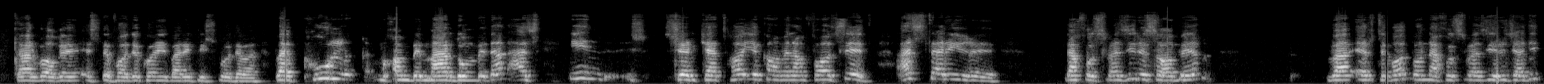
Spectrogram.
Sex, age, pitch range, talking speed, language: male, 50-69, 180-230 Hz, 115 wpm, Persian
